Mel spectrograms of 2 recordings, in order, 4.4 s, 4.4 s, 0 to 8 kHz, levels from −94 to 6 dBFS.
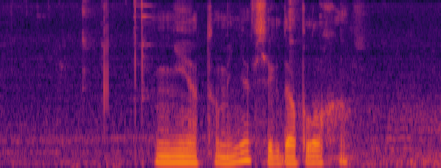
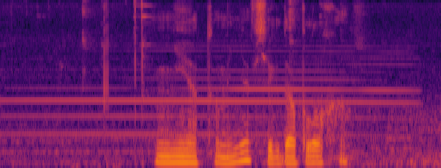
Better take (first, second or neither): first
